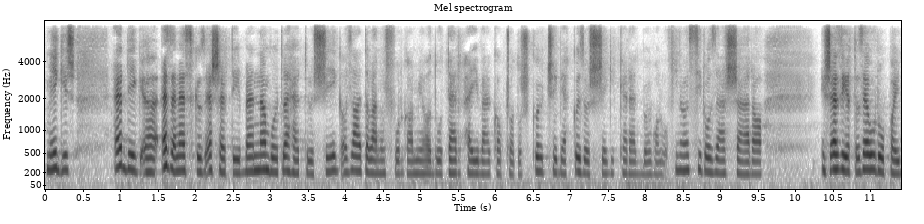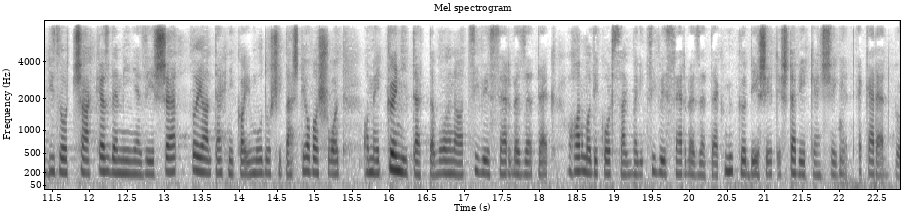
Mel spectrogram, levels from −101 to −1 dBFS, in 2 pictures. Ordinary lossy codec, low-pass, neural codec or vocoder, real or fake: none; 7.2 kHz; codec, 24 kHz, 1.2 kbps, DualCodec; fake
